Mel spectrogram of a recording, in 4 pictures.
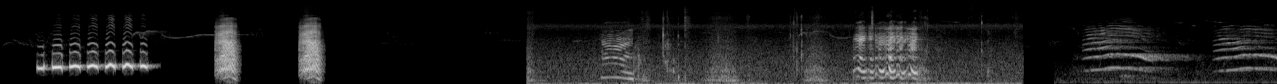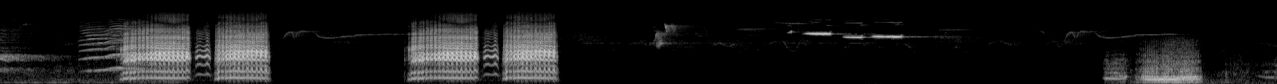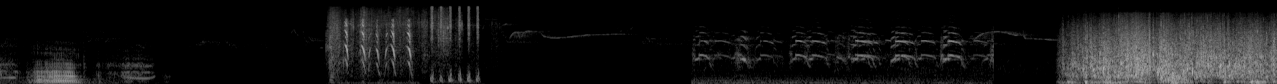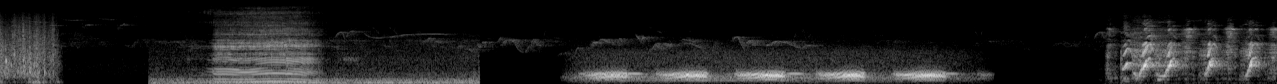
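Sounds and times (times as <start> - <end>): high chirps: 0.4 - 1.6
peacock honking calls: 2.2 - 2.4, 10.8 - 15.5, 16.8 - 18.4, 39.8 - 43.1
low animal calls: 23.8 - 27.2, 39.8 - 43.1.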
